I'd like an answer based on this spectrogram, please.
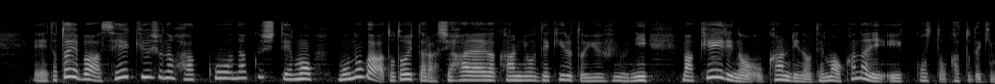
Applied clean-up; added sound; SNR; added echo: neural separator model SepFormer DNS4.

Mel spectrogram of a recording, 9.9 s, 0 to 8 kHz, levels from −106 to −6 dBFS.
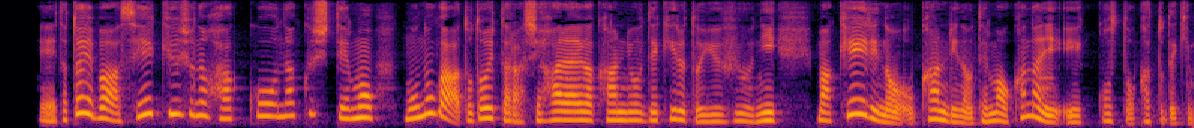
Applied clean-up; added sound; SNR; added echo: neural mask model DeepFilterNet 3.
